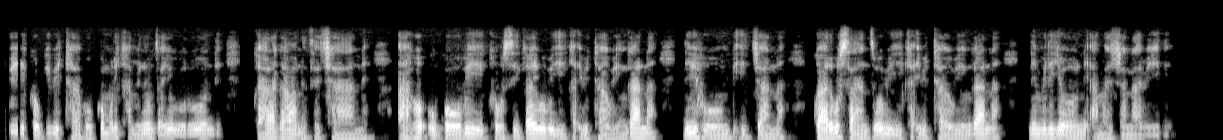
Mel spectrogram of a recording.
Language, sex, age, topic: Rundi, male, 18-24, education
